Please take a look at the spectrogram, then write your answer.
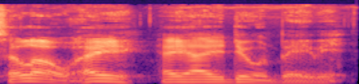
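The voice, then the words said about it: Smooth authoritative 1970s DJ voice. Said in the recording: “authoritative voice ... smooth, like like like uh like uh 1970s DJ voice”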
